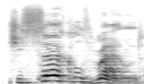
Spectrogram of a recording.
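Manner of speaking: plain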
